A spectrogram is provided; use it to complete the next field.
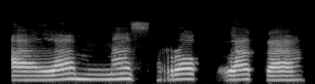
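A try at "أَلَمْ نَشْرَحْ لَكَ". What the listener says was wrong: Nah, itu jawabannya keluar nasroh. Nasroh. Alam nasroh laka. Shinnya hutang ya Bu ya. Alam nashrah laka.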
